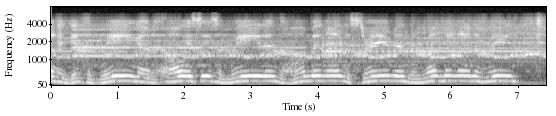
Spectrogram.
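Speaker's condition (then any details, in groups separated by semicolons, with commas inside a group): Brain injury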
